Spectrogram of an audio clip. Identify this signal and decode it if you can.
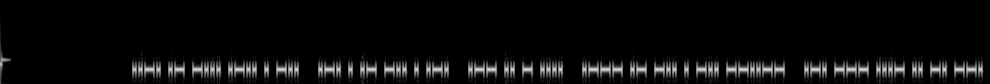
Morse code, heard as a keyed tone, about 40 wpm, 700 Hz. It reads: FABLED READER WITH JADED, ROVING
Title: Pangram Challenge v2 - 40wpm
